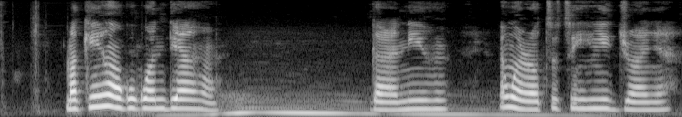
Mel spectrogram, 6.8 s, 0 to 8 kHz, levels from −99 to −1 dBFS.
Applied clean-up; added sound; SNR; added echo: none; Engine starting / Car; 12 dB; none.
